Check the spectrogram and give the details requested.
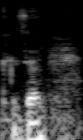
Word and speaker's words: Cootso: Yeah, sanbona, dumelang, hi, tis I, COOTSO, pronounced Kuzo, and welcome back to my YouTube channel.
